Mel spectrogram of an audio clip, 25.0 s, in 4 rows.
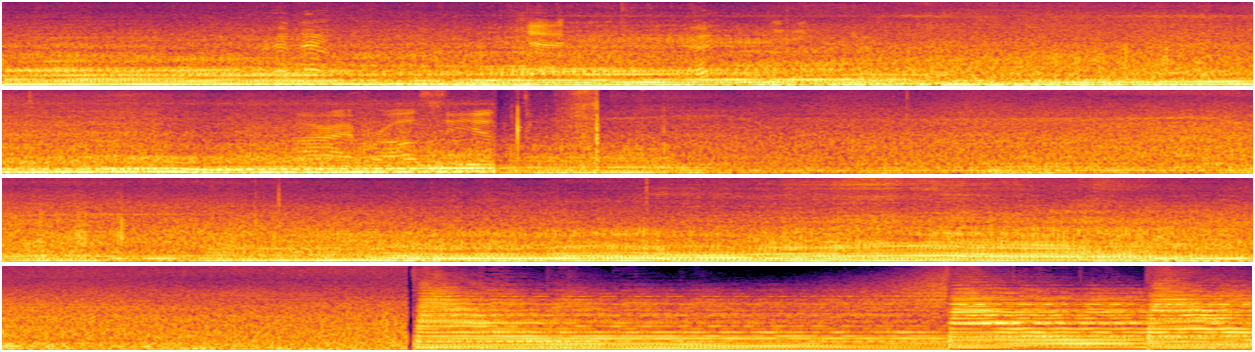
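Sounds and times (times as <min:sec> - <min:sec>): music: 0:20.8 - 0:25.0.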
